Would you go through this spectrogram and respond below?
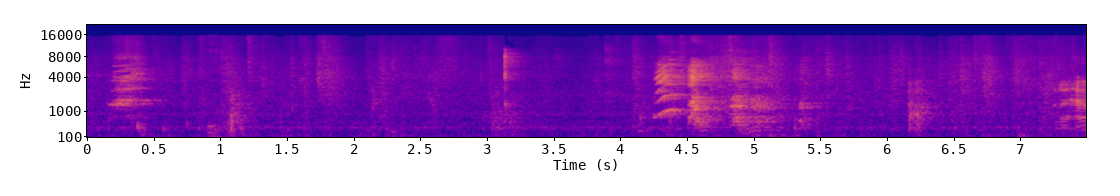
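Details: A litter of seven Labrador Retriever puppies in their pen on a morning before breakfast give high, yappy barks, snarls and yelps in short bursts during play, with a person talking.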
